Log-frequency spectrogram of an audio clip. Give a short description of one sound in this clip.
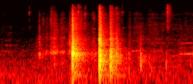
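A plastic press snaps shut with sharp clicks.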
